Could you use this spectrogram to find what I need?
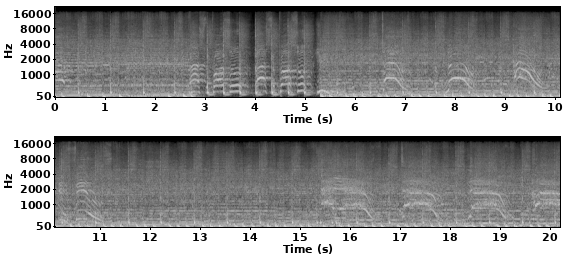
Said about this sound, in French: … s'inscrit dans le revival punk slash post-punk de ces dernières années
